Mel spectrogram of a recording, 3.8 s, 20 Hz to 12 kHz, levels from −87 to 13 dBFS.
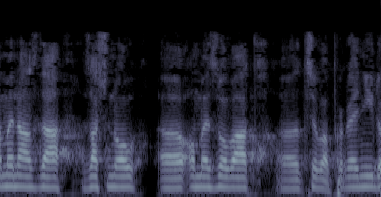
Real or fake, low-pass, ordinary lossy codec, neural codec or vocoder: fake; 7.2 kHz; MP3, 32 kbps; codec, 16 kHz, 4.8 kbps, FACodec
